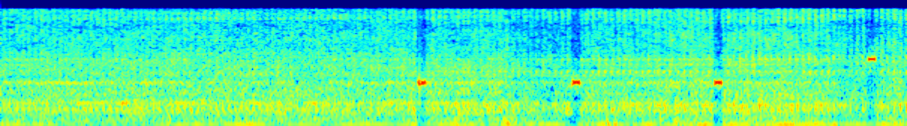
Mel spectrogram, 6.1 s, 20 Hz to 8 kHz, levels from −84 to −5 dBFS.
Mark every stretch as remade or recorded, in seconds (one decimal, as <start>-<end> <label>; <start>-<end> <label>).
0.0-1.3 remade; 1.3-2.2 recorded; 2.2-5.6 remade; 5.6-6.1 recorded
